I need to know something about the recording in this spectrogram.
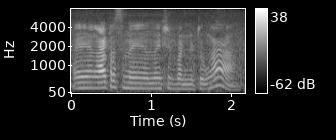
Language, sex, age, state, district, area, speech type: Tamil, female, 45-60, Tamil Nadu, Cuddalore, rural, spontaneous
